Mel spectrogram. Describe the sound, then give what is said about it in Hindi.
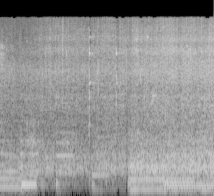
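Onion is dropped into a pan with ginger and cumin and sizzles, giving a continuous crackling hiss that stays fairly even throughout. “अदरक और जीरा को अच्छे से mix कर लेते हैं और फिर डालेंगे थोड़ा सा प्याज”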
